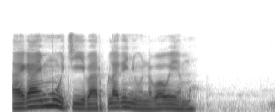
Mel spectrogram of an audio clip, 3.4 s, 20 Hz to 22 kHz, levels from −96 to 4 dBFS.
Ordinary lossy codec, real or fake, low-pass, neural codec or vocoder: none; real; 7.2 kHz; none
